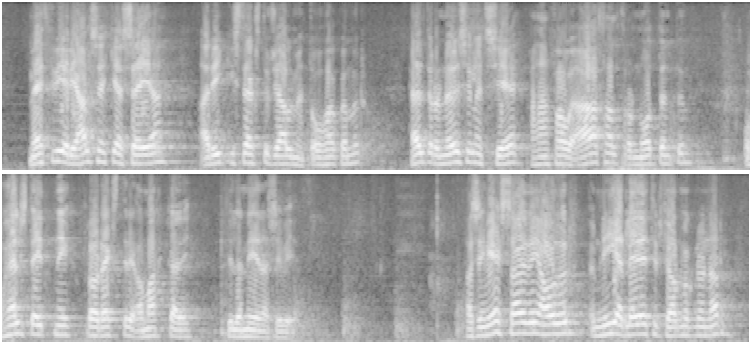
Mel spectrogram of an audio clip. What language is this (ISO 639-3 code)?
isl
